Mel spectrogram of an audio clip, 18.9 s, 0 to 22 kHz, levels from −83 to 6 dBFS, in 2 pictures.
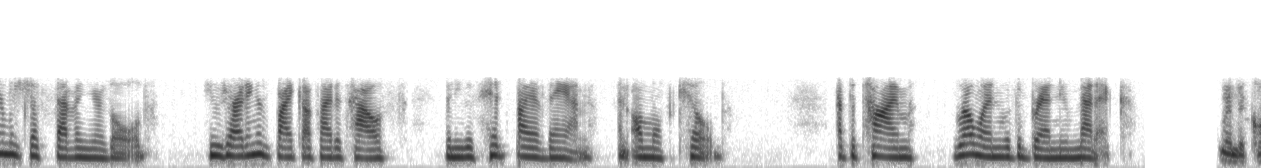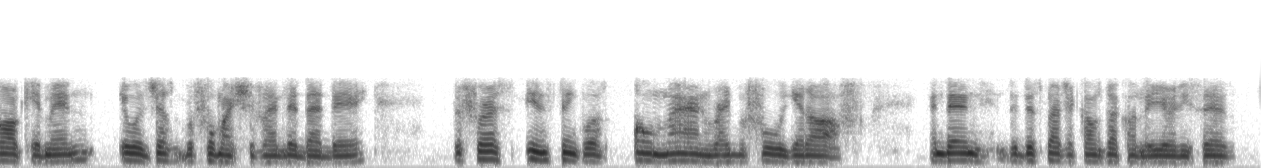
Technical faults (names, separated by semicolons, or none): AMR narrowband mobile codec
